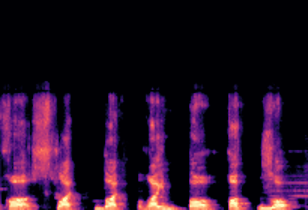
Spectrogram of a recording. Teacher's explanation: suara yang terhasil dari terangkatnya sebahagian besar pangkal lidah ke kawasan anak tekak. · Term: isti'la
